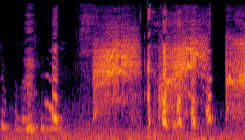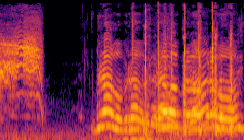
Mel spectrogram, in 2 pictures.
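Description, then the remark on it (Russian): A person imitates a cat, starting with breathy hissing noises, then a quick run of loud, wavering meows that rise and fall in pitch. “Это кот, да?”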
